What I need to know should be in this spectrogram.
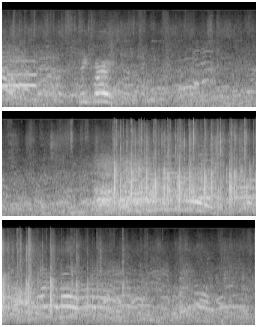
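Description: Young men shout to each other across an open field, outdoors.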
